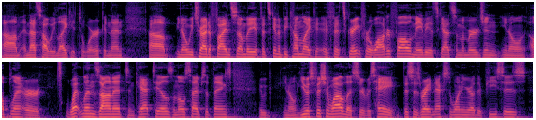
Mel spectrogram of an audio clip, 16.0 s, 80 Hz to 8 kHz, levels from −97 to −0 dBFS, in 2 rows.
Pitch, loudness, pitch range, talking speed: 135 Hz, -35 LUFS, 120-145 Hz, 260 wpm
